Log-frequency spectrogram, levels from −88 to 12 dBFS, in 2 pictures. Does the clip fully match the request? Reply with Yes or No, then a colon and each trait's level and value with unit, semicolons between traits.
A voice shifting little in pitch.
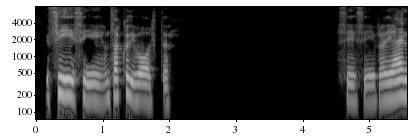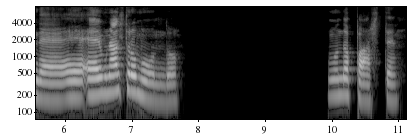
No: average, 3.8 semitones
